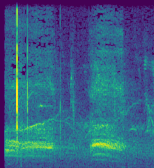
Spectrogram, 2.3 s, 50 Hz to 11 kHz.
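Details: A common starling in Tivoli landscape park, Ljubljana, on 13 March 2023, sings a drawn-out, slightly wavering whistle broken by a sharp click, then a second whistled phrase, over a soft outdoor hiss.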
